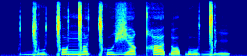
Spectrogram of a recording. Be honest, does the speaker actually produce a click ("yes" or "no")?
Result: yes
